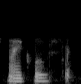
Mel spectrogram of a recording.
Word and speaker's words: Mickeals: My last name is MICKEALS. It's pronounced Michaels.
